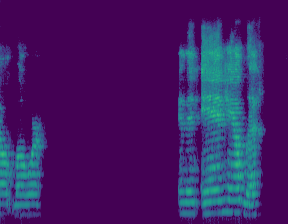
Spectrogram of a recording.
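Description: A woman speaks calmly, close by, with a pause between phrases.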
